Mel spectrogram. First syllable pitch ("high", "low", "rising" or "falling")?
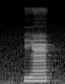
high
